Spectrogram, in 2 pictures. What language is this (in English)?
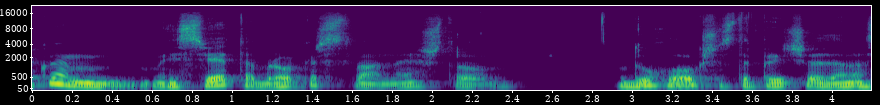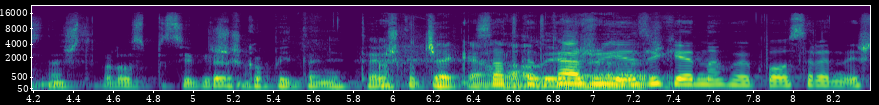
Croatian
